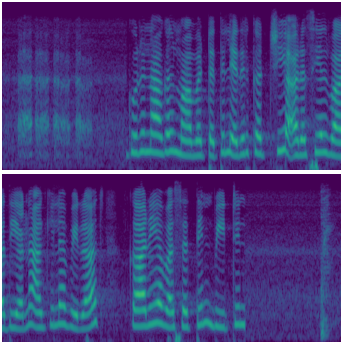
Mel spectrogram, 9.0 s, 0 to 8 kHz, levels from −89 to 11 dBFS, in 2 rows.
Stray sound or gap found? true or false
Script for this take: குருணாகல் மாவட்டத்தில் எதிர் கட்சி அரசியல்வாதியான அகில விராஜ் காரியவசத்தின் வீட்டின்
true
